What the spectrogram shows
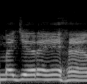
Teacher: Kemudian jika huruf ro dibaca imalah. Imalah ini pengucapan vokal huruf E.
